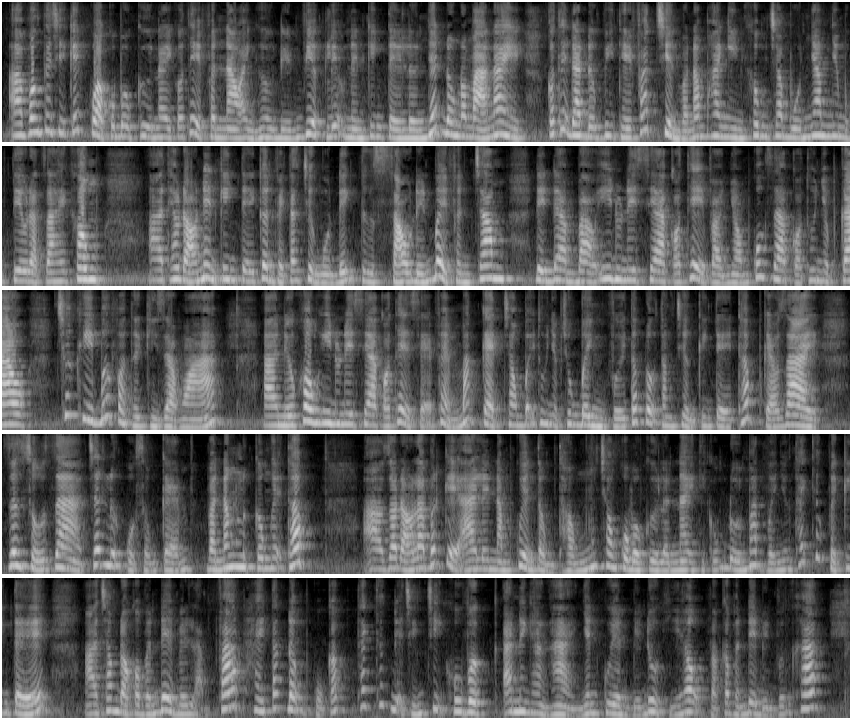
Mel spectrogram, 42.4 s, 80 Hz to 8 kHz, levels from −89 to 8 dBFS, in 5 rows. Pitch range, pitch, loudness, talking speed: 185-245 Hz, 210 Hz, -22 LUFS, 270 wpm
